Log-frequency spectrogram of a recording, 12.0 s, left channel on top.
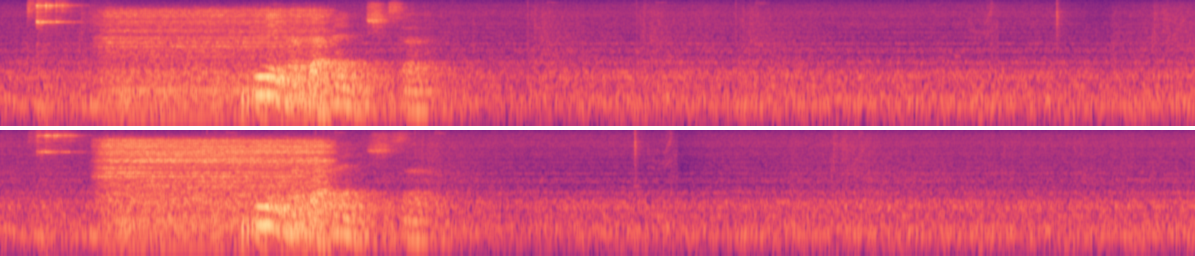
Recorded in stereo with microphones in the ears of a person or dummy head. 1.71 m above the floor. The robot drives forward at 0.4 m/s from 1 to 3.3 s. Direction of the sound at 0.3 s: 80° left.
